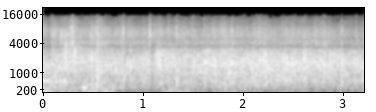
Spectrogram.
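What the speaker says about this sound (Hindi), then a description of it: "वैभव के लिए प्लीज ताली बजाएं" Students and guests at a school film festival event applaud a boy, a loud, continuous wash of clapping from a nearby crowd with voices mixed in.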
